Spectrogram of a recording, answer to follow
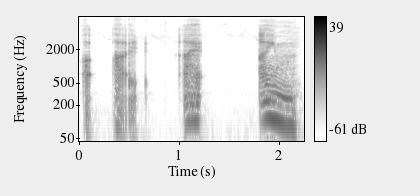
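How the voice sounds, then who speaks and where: A woman's voice: very deep voice, expressive, takes it slowly, fairly bright tone, slightly rough, dry recording, full character voice. A woman playing a hot-headed, outspoken yet vulnerable young male fighter in an anime audio drama. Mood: shaken, pleading. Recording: music under the voice.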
